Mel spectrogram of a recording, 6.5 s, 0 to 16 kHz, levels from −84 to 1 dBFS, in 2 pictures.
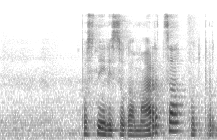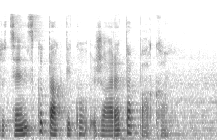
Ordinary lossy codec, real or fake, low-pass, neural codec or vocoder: none; real; 10.8 kHz; none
